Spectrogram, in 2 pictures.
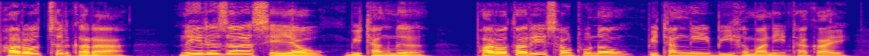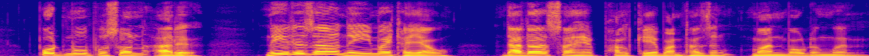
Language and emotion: Bodo, neutral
